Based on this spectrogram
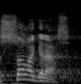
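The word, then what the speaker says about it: sola gratia: Tem um T aí, mas pronuncia sola grácia.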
